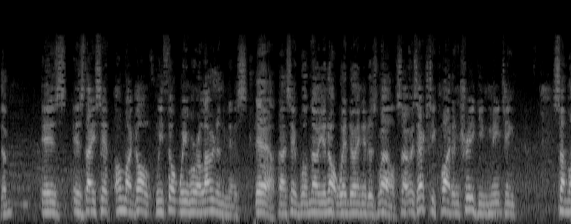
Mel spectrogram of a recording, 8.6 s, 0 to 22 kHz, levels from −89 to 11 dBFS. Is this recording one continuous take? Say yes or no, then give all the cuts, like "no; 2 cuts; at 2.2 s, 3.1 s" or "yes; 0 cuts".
no; 1 cut; at 3.3 s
